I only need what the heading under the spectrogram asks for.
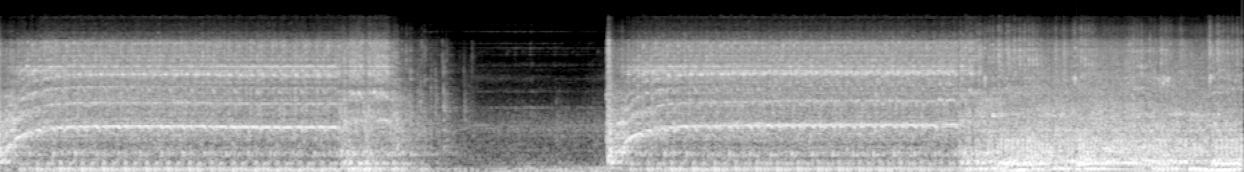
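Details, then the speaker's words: Zero-turn mower, previously a non-runner, started for the season: small engine cranks, catches, stalls, restarts, then settles with a buzzy metallic rattle; owner suspects the loose heat deflector shield on the back, not confirmed. "Got a bit of a weird rattler though on that little shield on the back. Noisy things. Heat deflector shield, I guess."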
